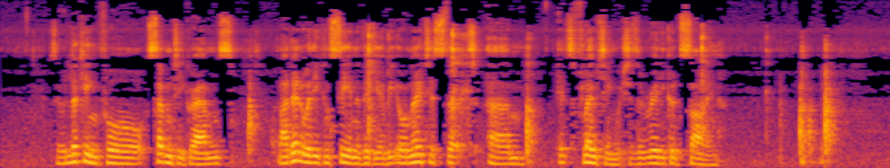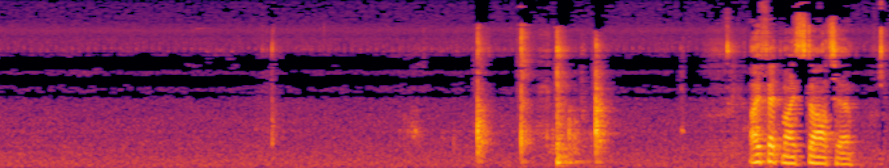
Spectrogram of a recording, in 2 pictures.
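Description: A metal spoon scrapes and taps against a plastic bowl.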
